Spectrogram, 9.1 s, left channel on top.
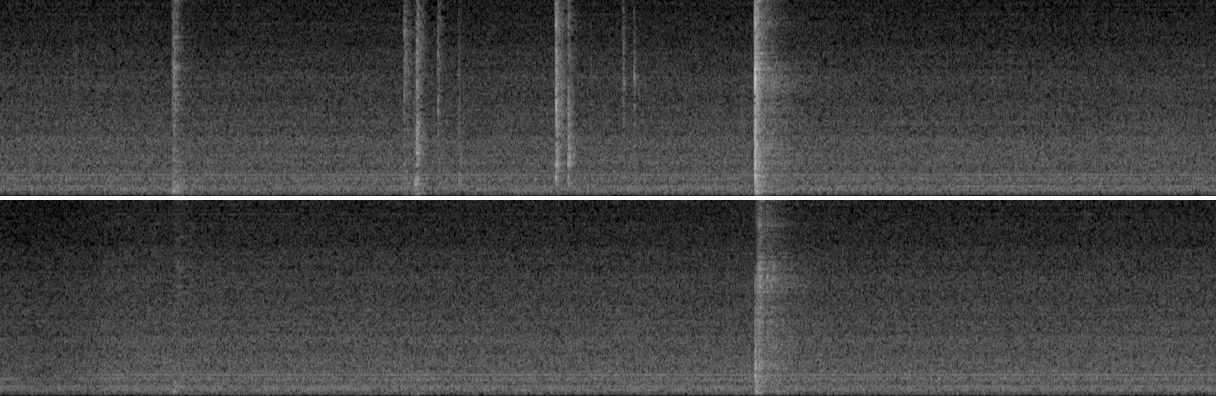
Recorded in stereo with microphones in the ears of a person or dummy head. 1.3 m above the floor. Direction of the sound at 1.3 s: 65° left (ahead or behind).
